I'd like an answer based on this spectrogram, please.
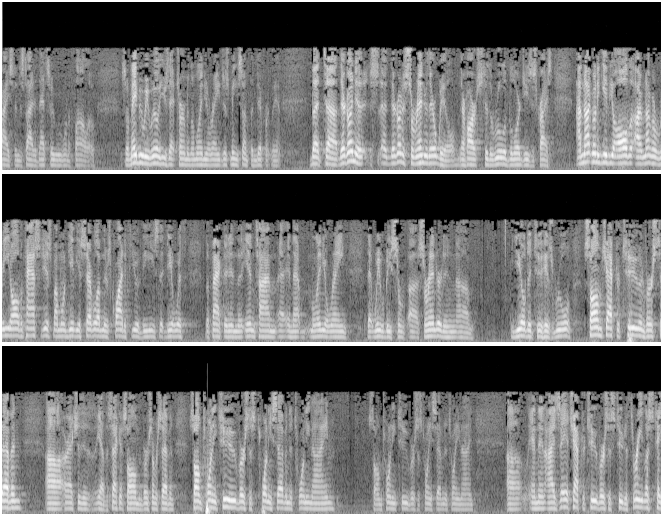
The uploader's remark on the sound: Ketha Heights Baptist Church ~ Live Broadcast.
